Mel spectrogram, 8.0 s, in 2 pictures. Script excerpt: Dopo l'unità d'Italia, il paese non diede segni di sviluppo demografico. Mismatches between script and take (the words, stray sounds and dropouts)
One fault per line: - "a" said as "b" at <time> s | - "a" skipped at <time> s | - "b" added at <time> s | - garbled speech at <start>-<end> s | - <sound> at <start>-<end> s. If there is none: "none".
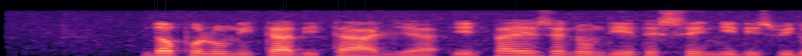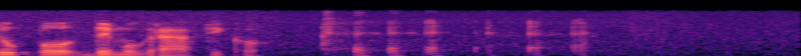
- laugh at 5.6-7.0 s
